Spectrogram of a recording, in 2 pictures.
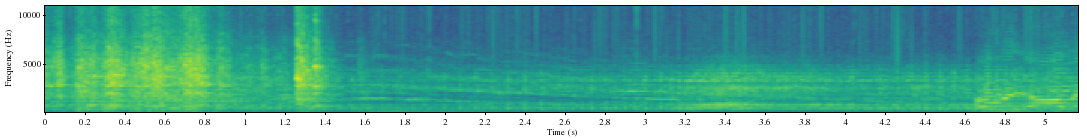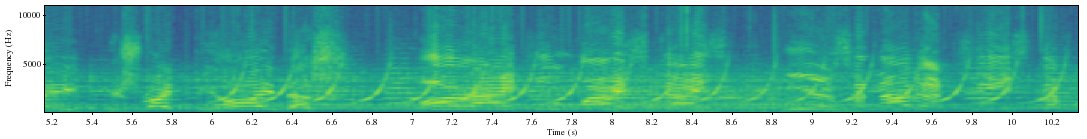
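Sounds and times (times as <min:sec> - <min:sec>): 
small motor scooter engine running: 0:00.4 - 0:06.0
speech: 0:04.8 - 0:10.3.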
